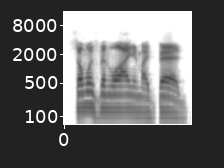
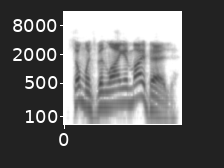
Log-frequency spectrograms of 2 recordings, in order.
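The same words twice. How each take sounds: First: Loud, slow huge bear; great rough voice. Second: Loud middle-sized bear complaint; lightly voiced middle bear, loud; middle bear's middle voice. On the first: Huge bear finds his bed disturbed, loud rough voice. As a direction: boom it out slowly as a big rough bear. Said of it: "in his great rough voice". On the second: Middle bear finds his bed disturbed, middle voice. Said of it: "in his middle voice". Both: A narrator's reading.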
